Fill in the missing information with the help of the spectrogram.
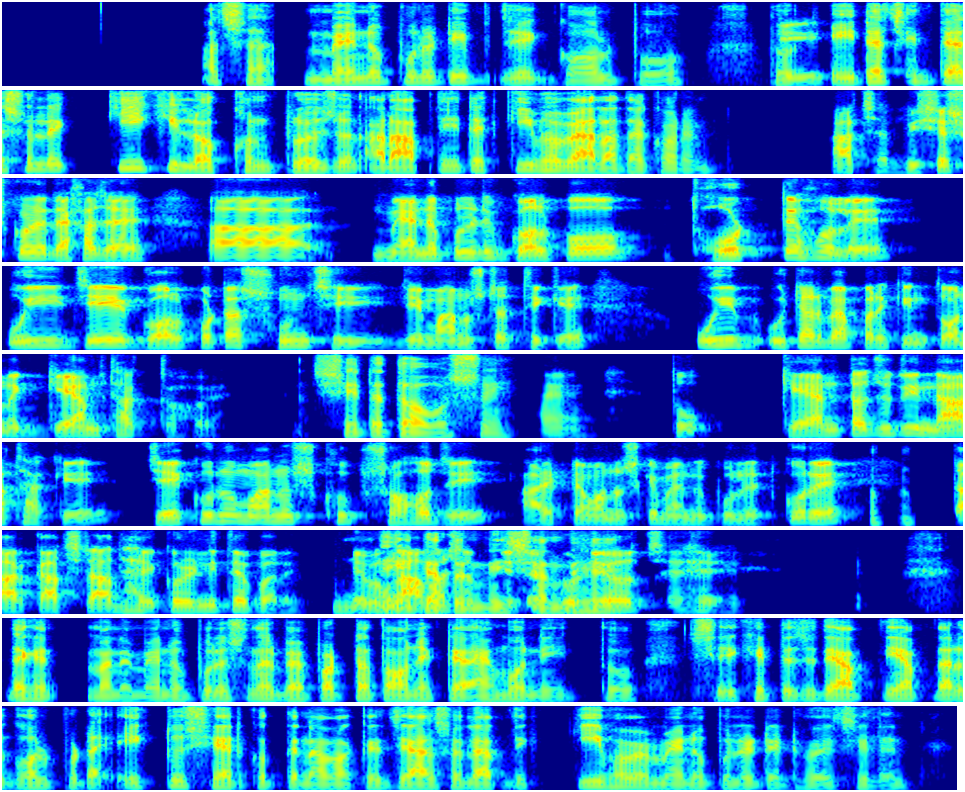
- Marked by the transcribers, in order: in English: "manipulate"; laughing while speaking: "তার কাজটা আদায় করে নিতে পারে এবং আমার সত্যি এটা ঘটেওছে"; chuckle; laughing while speaking: "এইটা তো নিঃসন্দেহে"; in English: "manipulation"; in English: "manipulated"
- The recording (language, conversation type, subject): Bengali, podcast, আপনি কী লক্ষণ দেখে প্রভাবিত করার উদ্দেশ্যে বানানো গল্প চেনেন এবং সেগুলোকে বাস্তব তথ্য থেকে কীভাবে আলাদা করেন?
